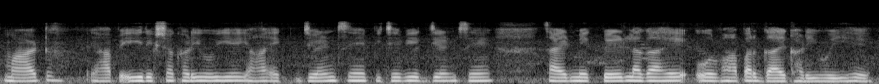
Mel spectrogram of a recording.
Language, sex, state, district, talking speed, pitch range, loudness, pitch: Hindi, female, Madhya Pradesh, Bhopal, 205 wpm, 160-170 Hz, -15 LUFS, 165 Hz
